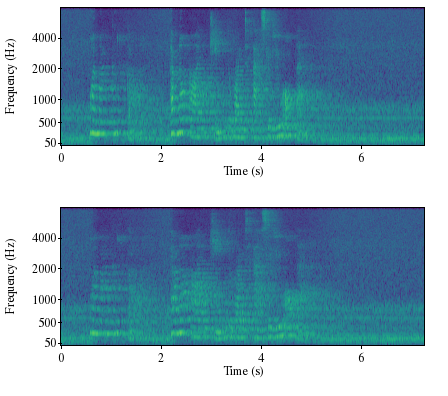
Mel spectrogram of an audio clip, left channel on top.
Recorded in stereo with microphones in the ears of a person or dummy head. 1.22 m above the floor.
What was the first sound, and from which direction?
A woman speaking, 60° left (ahead or behind).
